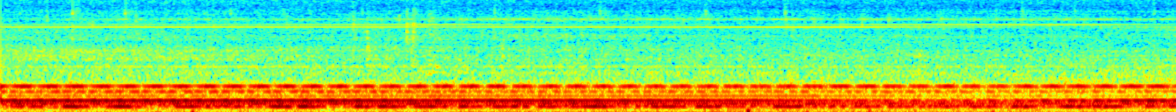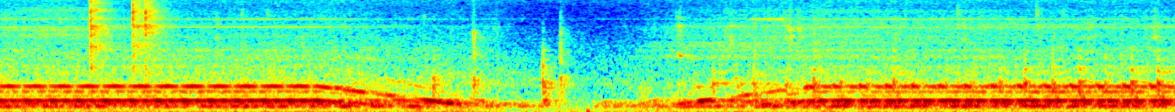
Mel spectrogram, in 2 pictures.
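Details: Tacx Alpine trainer: steady humming tones that dip in pitch, stop, then climb back as the unit changes direction, with knocking on direction change and occasional high-pitched resonance in Zwift; cause unknown.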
